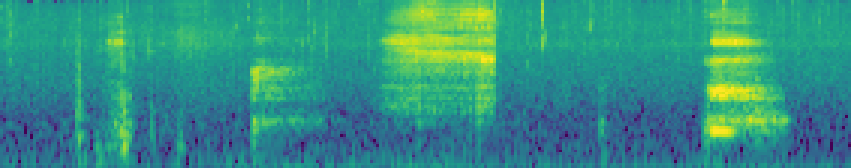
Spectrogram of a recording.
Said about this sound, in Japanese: 雨も降って、ちょっと肌寒いわね。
